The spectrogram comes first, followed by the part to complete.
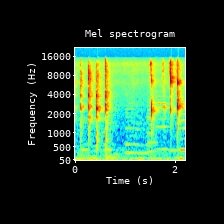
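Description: Faint, irregular finger snaps and clicks from fidgeting hands, with a few faint short tones underneath.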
